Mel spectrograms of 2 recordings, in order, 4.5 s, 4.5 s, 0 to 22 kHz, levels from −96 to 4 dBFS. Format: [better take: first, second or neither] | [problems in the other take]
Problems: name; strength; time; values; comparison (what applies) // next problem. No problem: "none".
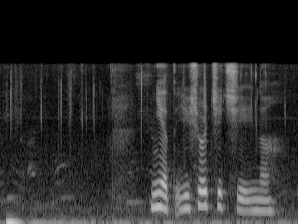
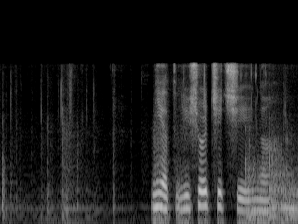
first | noise reduction (neural mask model RNNoise)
